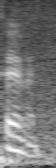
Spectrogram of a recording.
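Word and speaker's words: Germán: the same thing and thought his name was German as well. Ah. But it's Herman. The G's pronounced to H.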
